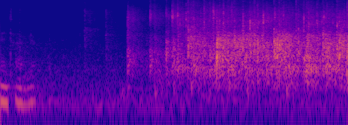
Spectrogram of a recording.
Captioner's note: applause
